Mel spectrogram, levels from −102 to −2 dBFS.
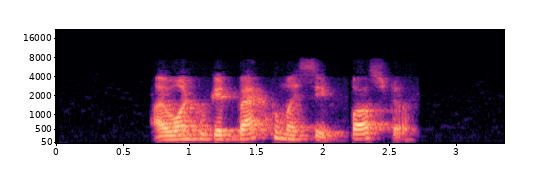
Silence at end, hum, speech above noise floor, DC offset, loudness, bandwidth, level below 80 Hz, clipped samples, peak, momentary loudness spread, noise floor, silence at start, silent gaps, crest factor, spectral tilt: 0.65 s; none; 68 dB; under 0.1%; -19 LUFS; 7.2 kHz; -64 dBFS; under 0.1%; -2 dBFS; 12 LU; -86 dBFS; 0.75 s; none; 20 dB; -4.5 dB/octave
